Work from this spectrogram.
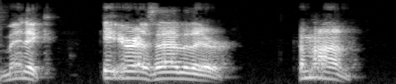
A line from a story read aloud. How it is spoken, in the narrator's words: another guy that standing outside, and he screams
